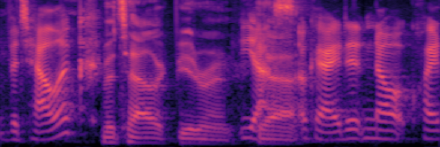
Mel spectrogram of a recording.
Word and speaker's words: Vitalik Buterin: Vitalik Buterin. Yes, Yeah. okay, I didn't know quite how you emphasized what syllables, but we had him on the show back in the day.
